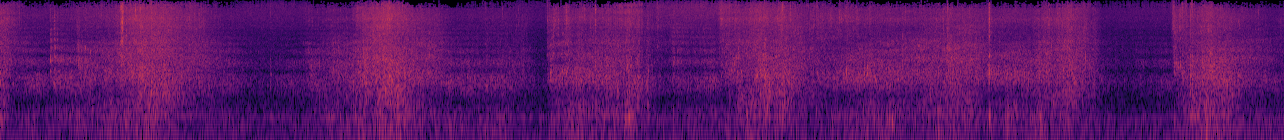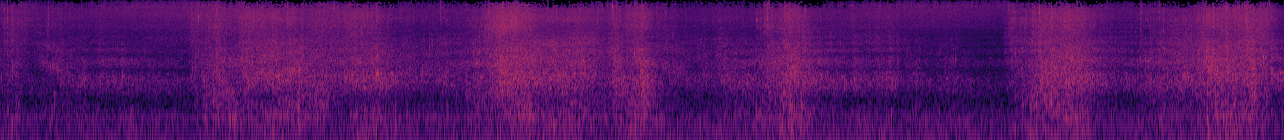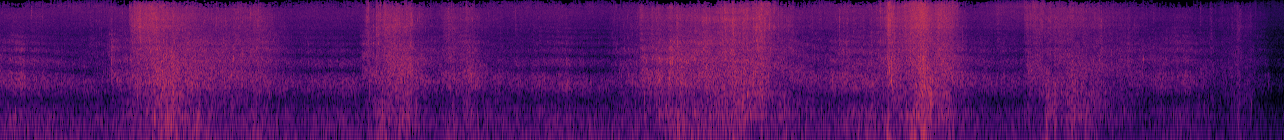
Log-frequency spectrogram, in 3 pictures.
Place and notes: Rivedoux-Plage, France - The bridge beach
Recording of the small waves near the bridge of Ré.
